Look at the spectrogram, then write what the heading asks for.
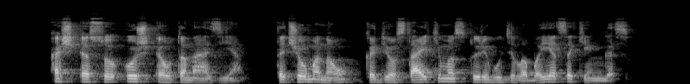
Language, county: Lithuanian, Kaunas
